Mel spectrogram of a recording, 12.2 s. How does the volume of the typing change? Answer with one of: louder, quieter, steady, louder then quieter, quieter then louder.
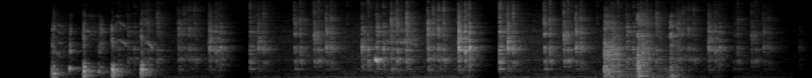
louder then quieter.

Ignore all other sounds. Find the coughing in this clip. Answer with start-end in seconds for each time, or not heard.
0.8-2.3, 5.6-6.3, 9.1-10.2.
